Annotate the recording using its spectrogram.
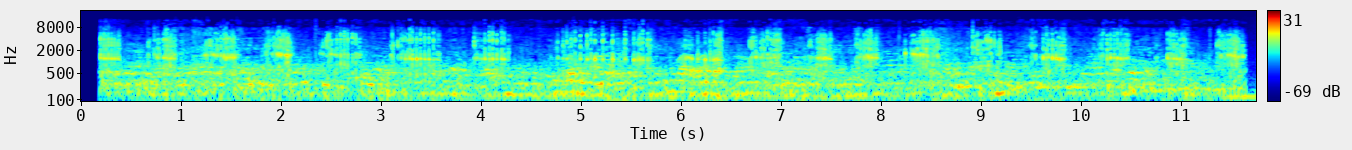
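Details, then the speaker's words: Loud repeated rasping, scraping bursts of teeth grinding against each other, typical of bruxism, the habit of grinding the teeth. "Galera, isso é chamado o bruxismo. É o hábito de ranger os dentes."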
